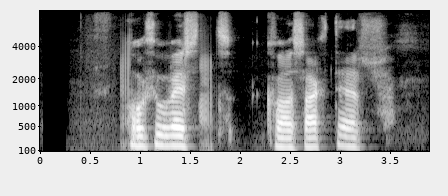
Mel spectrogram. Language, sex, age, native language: Icelandic, male, 30-39, Icelandic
